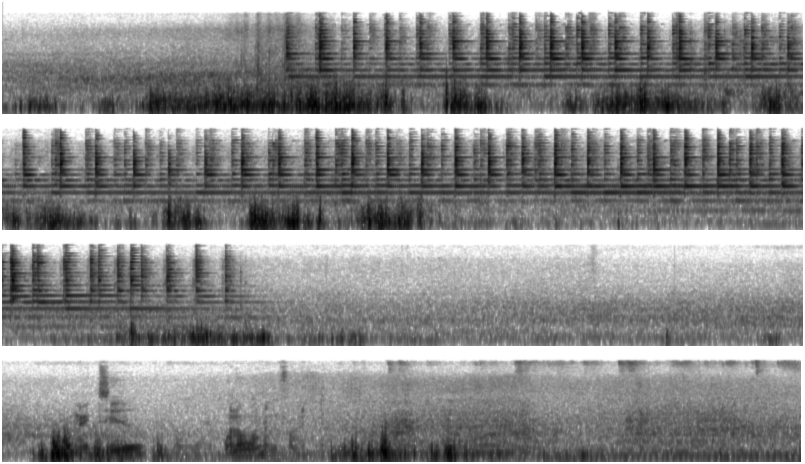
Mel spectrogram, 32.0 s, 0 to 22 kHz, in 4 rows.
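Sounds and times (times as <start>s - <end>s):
railroad crossing bell ringing: 2.8s - 19.4s.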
